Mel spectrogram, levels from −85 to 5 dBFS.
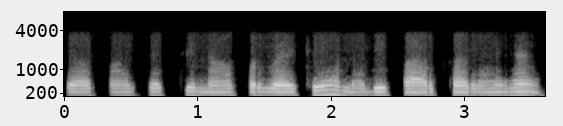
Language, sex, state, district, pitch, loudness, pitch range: Hindi, male, Bihar, Gopalganj, 120 Hz, -19 LUFS, 120-125 Hz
